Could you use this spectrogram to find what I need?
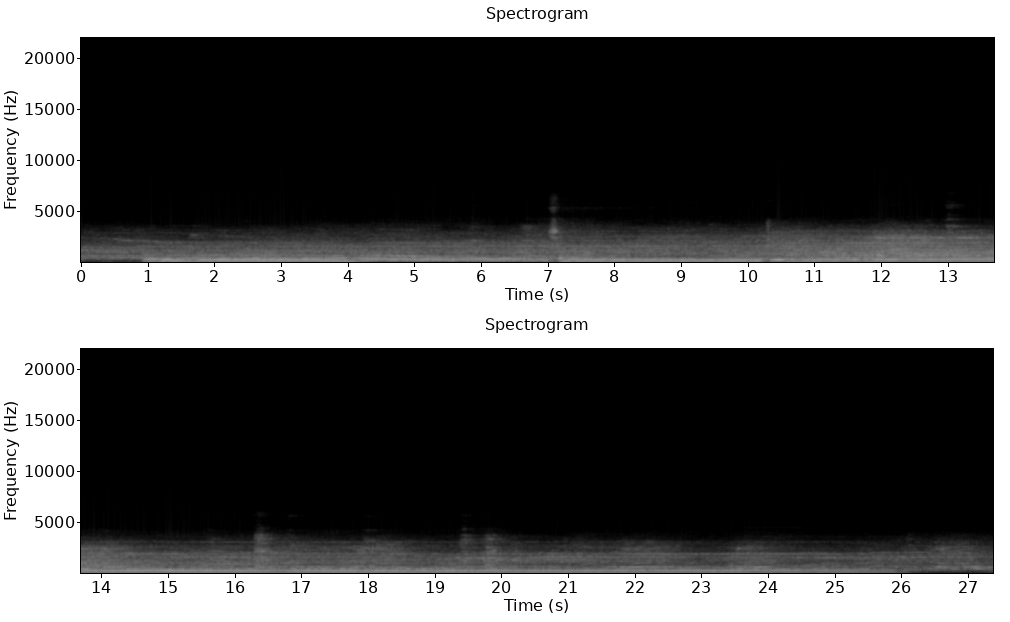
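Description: An elderly man chants long, steady held notes close by.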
